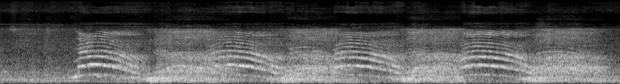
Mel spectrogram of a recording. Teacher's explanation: हे जे उच्चार आहेत ना हे नाकाची पोकळी वाजते त्यातून ते स्वर आले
